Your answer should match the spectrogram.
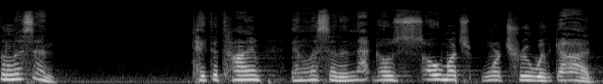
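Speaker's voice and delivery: preacher lifting to a passionate pitch; fervent preaching. Acted. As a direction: press the point home to the congregation.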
